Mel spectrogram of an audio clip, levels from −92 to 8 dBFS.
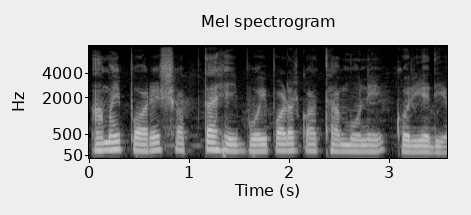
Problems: constant background noise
